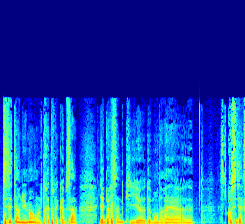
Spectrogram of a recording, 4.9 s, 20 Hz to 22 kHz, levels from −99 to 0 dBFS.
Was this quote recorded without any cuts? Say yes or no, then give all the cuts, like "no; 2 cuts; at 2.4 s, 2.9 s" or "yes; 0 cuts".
yes; 0 cuts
